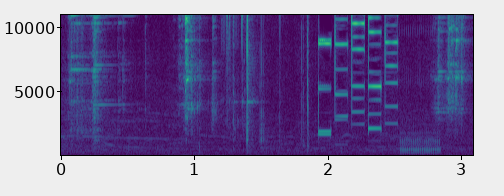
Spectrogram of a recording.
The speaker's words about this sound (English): With your permission, Your Highness, I will attempt to pick the lock. Tinker? You may try, Engineer Tormar, but an alarm will sound on a third attempt.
